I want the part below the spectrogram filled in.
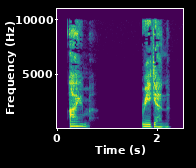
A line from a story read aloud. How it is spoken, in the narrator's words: in a quiet voice, says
